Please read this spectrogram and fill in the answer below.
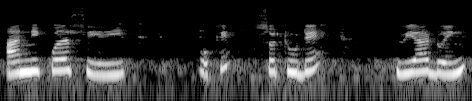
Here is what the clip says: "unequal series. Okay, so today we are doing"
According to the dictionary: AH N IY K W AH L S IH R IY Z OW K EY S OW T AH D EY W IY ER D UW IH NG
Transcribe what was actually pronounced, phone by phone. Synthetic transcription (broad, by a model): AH N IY K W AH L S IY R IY OW K EY S OW T AH D EY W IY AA D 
